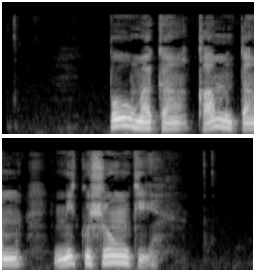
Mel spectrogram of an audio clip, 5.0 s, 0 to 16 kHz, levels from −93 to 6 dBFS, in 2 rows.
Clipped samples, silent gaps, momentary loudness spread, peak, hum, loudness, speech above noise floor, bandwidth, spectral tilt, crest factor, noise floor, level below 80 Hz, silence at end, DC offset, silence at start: under 0.1%; none; 13 LU; -2 dBFS; none; -18 LUFS; 53 dB; 11.5 kHz; -6 dB/octave; 18 dB; -70 dBFS; -58 dBFS; 1 s; under 0.1%; 1.05 s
